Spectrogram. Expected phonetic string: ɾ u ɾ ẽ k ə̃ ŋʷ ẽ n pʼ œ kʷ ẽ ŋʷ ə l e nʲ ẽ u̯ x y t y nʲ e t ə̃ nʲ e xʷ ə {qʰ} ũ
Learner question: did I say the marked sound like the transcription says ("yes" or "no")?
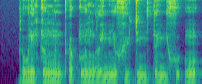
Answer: no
